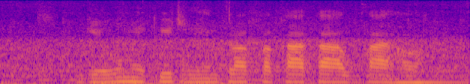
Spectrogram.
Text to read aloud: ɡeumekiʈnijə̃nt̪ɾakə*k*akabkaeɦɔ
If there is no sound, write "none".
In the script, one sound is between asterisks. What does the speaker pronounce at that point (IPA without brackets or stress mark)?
k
